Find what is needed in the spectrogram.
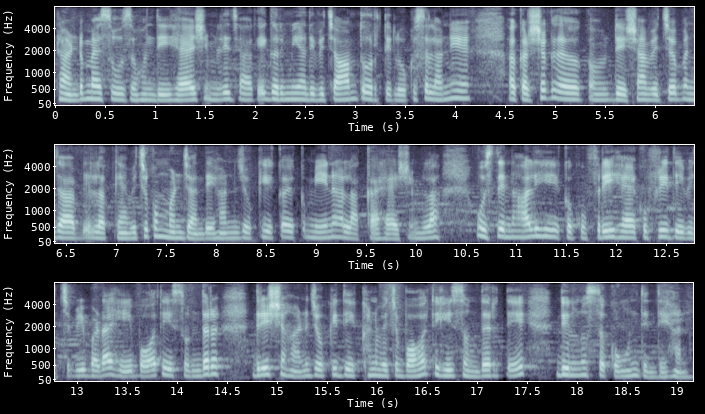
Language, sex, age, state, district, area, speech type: Punjabi, female, 45-60, Punjab, Bathinda, rural, spontaneous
